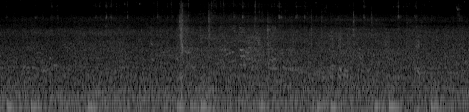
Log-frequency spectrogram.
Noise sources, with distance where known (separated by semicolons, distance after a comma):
person or small group talking, far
